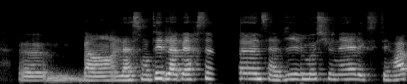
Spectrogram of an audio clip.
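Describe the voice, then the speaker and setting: Intonation stays fairly even. It is a plain, everyday voice. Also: woman. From France, Brittany. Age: 30s. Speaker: coach. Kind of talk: interview.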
